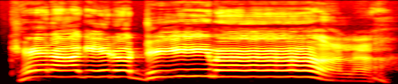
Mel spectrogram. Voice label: Preacher Win; blackjack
